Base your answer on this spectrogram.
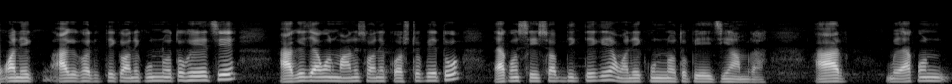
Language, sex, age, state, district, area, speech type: Bengali, female, 60+, West Bengal, Darjeeling, rural, spontaneous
